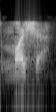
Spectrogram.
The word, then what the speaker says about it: Moshe: Actually, it's pronounced Moshe, but the English version is Moses.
